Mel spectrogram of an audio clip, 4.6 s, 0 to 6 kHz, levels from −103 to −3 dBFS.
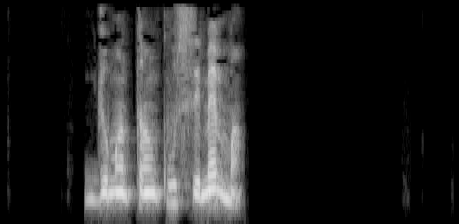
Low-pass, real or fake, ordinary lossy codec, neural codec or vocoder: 5.4 kHz; real; MP3, 24 kbps; none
